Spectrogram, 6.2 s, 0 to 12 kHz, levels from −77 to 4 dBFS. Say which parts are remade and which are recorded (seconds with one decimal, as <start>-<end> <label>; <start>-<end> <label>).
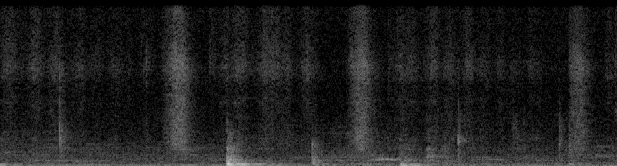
0.0-2.6 recorded; 2.6-6.2 remade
